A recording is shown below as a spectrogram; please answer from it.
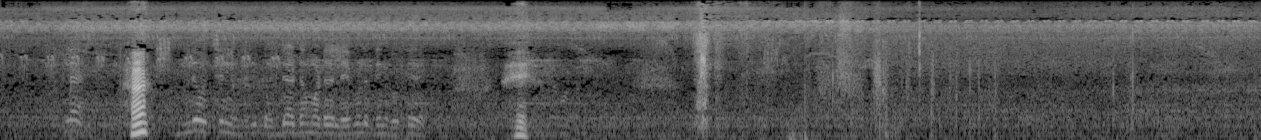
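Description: A steady high-pitched chorus of crickets runs throughout, with a few brief isolated sounds scattered over it.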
